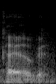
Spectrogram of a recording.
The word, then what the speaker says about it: Cuyahoga: The locals would call it the Cuyahoga River, but I'm saying it as it's spelled, Cuyahoga.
